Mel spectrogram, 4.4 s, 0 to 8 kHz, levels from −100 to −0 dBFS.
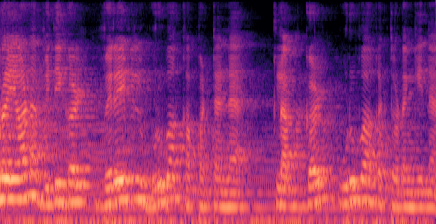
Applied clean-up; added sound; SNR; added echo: none; Guitar; 18 dB; reverberation time 0.7 s.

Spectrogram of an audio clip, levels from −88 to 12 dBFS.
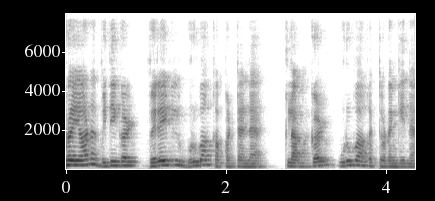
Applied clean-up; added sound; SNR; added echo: neural mask model DeepFilterNet 3.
